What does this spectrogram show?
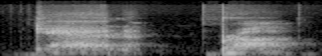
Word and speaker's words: Canberra: how to say canberra canberra should be pronounced can bruh not can become this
